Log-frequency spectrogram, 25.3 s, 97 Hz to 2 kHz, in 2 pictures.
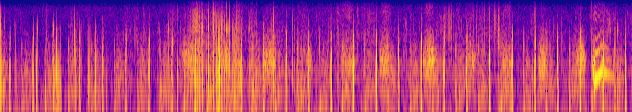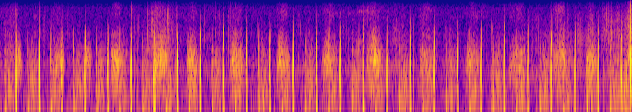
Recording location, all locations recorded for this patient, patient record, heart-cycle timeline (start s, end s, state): pulmonary valve (PV)
aortic valve (AV)+pulmonary valve (PV)+tricuspid valve (TV)+mitral valve (MV)
#Age: Infant
#Sex: Female
#Height: 64.0 cm
#Weight: 6.0 kg
#Pregnancy status: False
#Murmur: Present
#Murmur locations: aortic valve (AV)+mitral valve (MV)+pulmonary valve (PV)+tricuspid valve (TV)
#Most audible location: tricuspid valve (TV)
#Systolic murmur timing: Holosystolic
#Systolic murmur shape: Plateau
#Systolic murmur grading: II/VI
#Systolic murmur pitch: Medium
#Systolic murmur quality: Blowing
#Diastolic murmur timing: nan
#Diastolic murmur shape: nan
#Diastolic murmur grading: nan
#Diastolic murmur pitch: nan
#Diastolic murmur quality: nan
#Outcome: Abnormal
#Campaign: 2015 screening campaign
0.00	5.89	unannotated
5.89	5.93	diastole
5.93	6.01	S1
6.01	6.14	systole
6.14	6.22	S2
6.22	6.37	diastole
6.37	6.43	S1
6.43	6.60	systole
6.60	6.68	S2
6.68	6.83	diastole
6.83	6.93	S1
6.93	7.04	systole
7.04	7.12	S2
7.12	7.28	diastole
7.28	7.35	S1
7.35	7.51	systole
7.51	7.59	S2
7.59	7.74	diastole
7.74	7.82	S1
7.82	7.95	systole
7.95	8.02	S2
8.02	8.19	diastole
8.19	8.28	S1
8.28	8.40	systole
8.40	8.47	S2
8.47	8.62	diastole
8.62	8.71	S1
8.71	8.85	systole
8.85	8.92	S2
8.92	9.10	diastole
9.10	9.16	S1
9.16	9.32	systole
9.32	9.40	S2
9.40	9.54	diastole
9.54	9.62	S1
9.62	9.77	systole
9.77	9.86	S2
9.86	10.00	diastole
10.00	10.09	S1
10.09	10.22	systole
10.22	10.30	S2
10.30	10.46	diastole
10.46	10.53	S1
10.53	10.68	systole
10.68	10.76	S2
10.76	10.89	diastole
10.89	10.98	S1
10.98	11.12	systole
11.12	11.20	S2
11.20	11.36	diastole
11.36	11.45	S1
11.45	11.58	systole
11.58	11.66	S2
11.66	11.84	diastole
11.84	25.30	unannotated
